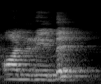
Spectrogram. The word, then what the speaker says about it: honorable: Here H is silent and we have written an in front of them. An R, an honest man, an honorable person.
